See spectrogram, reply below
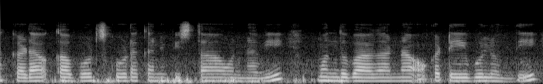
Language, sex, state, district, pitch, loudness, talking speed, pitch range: Telugu, female, Telangana, Mahabubabad, 165 Hz, -17 LUFS, 110 wpm, 160-170 Hz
